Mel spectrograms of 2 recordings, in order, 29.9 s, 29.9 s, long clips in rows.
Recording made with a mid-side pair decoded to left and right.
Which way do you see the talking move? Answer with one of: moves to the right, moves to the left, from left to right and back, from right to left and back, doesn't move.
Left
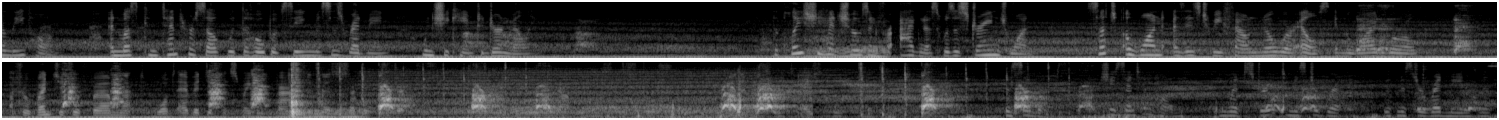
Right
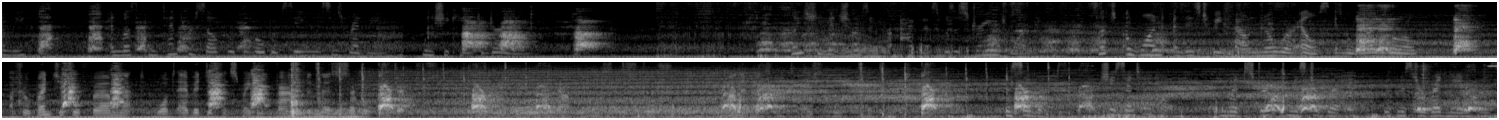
moves to the right.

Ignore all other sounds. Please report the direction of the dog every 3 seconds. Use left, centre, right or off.
right, right, right, right, right, right, centre, centre, right, right.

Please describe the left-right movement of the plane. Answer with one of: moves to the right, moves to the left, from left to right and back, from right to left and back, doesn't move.
moves to the right.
